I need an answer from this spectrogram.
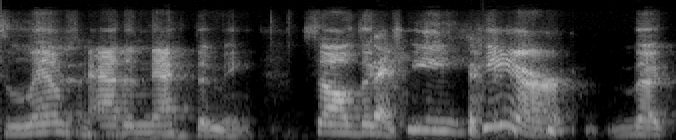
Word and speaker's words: lymphadenectomy: removal oh is lymph fat lymph i can't pronounce it yes it's lymphadenectomy so the key here the key here is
